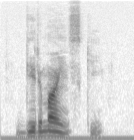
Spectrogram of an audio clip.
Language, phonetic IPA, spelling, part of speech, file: Polish, [bʲirˈmãj̃sʲci], birmański, adjective / noun, Pl-birmański.ogg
